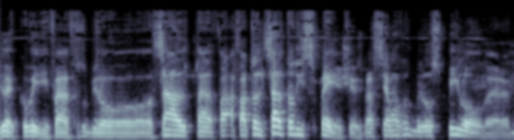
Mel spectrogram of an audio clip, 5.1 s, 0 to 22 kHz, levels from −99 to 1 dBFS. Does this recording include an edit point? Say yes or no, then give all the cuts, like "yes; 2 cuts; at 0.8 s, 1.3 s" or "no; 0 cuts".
no; 0 cuts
